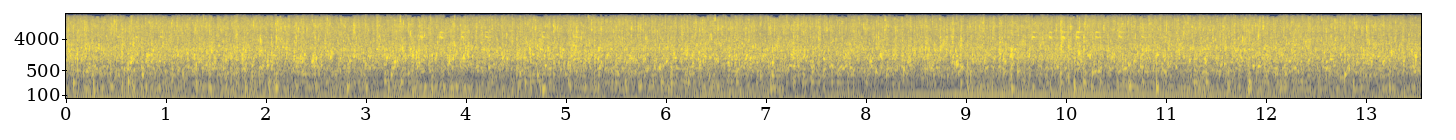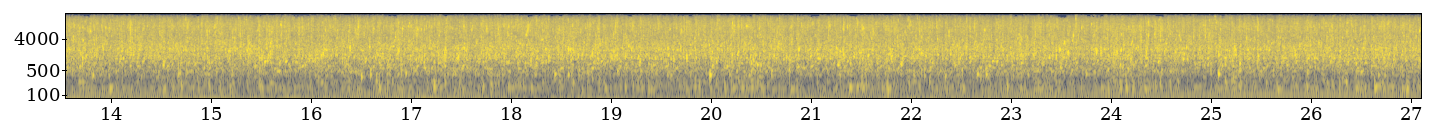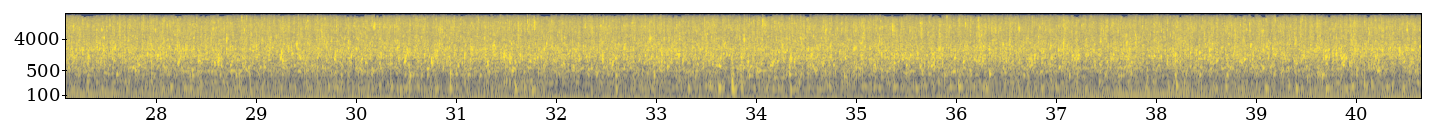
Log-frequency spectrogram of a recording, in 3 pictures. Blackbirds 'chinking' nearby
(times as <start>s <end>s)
9.5s 10.9s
